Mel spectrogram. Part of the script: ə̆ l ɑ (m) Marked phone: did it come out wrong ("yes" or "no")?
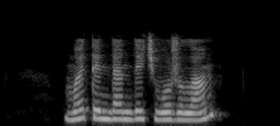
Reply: no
